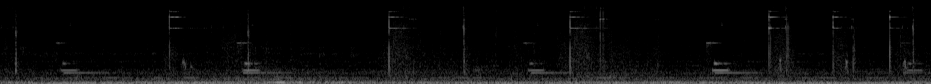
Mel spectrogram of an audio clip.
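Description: An elevator hums steadily.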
